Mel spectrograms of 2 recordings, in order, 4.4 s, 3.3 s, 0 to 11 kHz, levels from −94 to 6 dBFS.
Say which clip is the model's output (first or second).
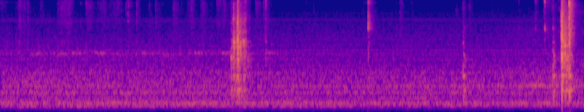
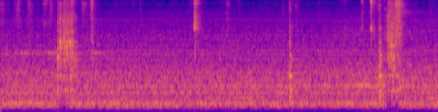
second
